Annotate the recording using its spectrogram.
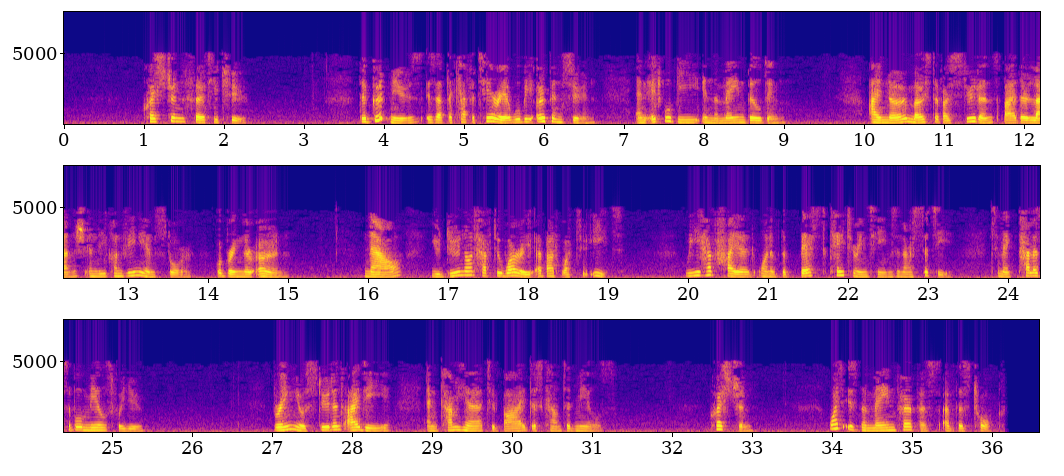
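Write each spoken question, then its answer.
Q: What is the main purpose of this talk?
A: To announce that a new cafeteria will open soon in the main building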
